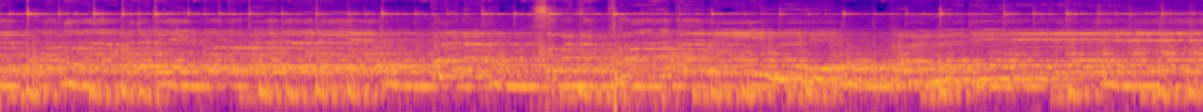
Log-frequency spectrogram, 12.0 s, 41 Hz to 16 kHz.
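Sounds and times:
hand cymbals ringing: 0.0s - 12.0s
man singing held melodic line: 0.0s - 12.0s.

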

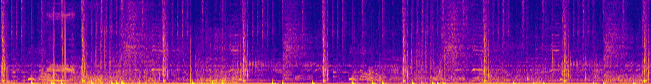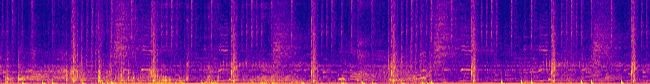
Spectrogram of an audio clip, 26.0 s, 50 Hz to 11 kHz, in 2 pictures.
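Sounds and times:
skateboard wheels rolling on concrete: 0.0s - 5.8s, 8.1s - 21.8s
music with heavy bass: 0.0s - 26.0s.

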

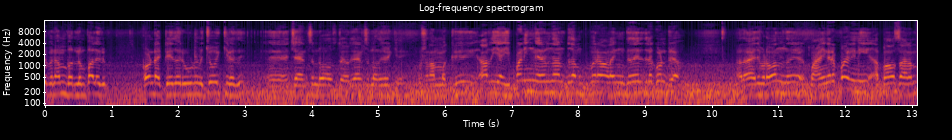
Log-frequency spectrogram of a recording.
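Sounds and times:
man speaking: 0.0s - 9.6s, 10.4s - 13.0s
car engine and road noise: 0.0s - 13.0s.

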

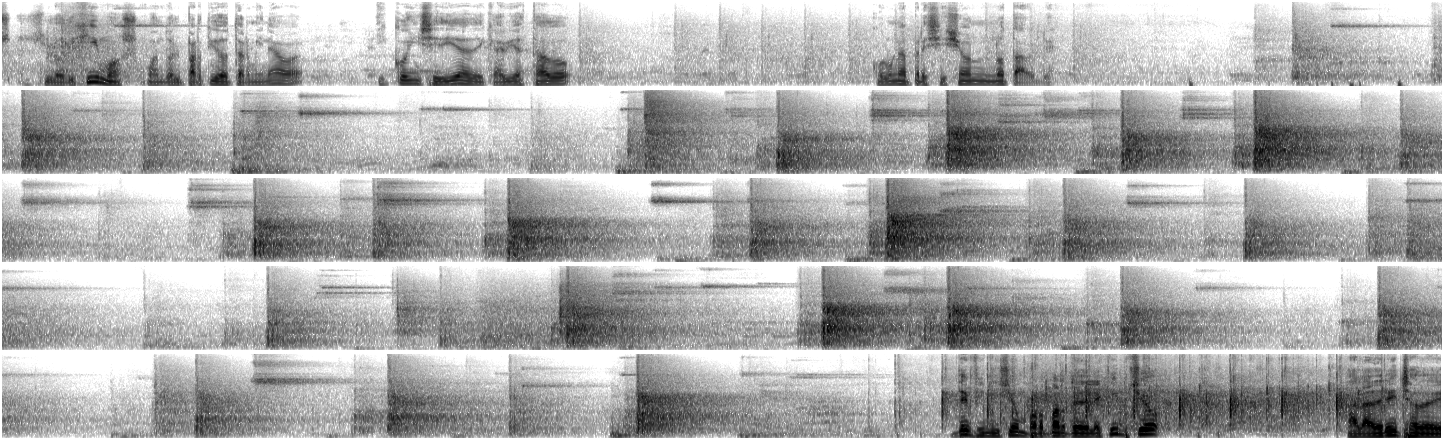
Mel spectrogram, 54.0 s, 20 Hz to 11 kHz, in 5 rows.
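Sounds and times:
shoes squeaking on wooden floor: 9.7s - 22.4s, 23.0s - 25.2s, 26.4s - 27.3s, 27.9s - 30.6s, 32.0s - 32.8s, 34.4s - 51.9s
squash ball hit by rackets: 15.5s - 17.1s, 17.7s - 21.6s, 23.4s - 24.6s, 25.2s - 26.0s, 27.1s - 30.0s, 30.9s - 32.3s, 35.4s - 37.0s, 38.4s - 41.3s, 42.6s - 43.2s, 44.4s - 45.1s, 45.8s - 47.2s, 47.8s - 48.7s.

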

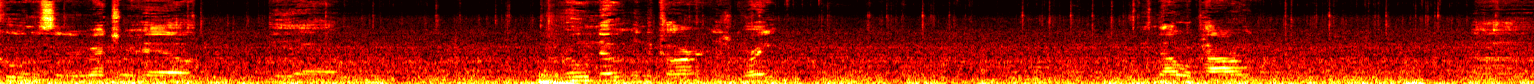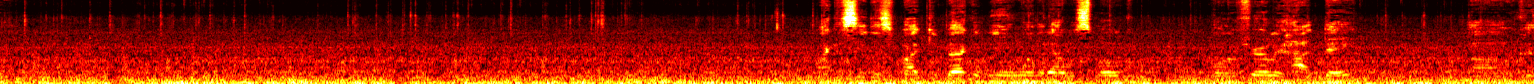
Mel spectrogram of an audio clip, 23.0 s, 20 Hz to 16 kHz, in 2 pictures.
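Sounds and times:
car cabin road and engine rumble: 0.0s - 23.0s.

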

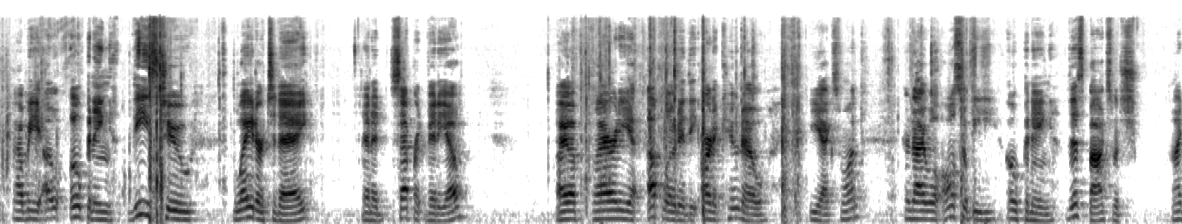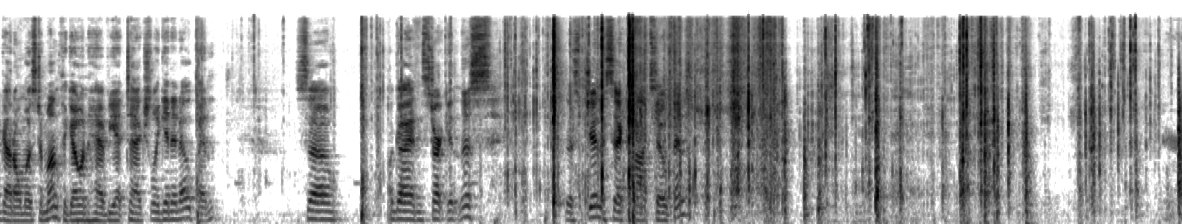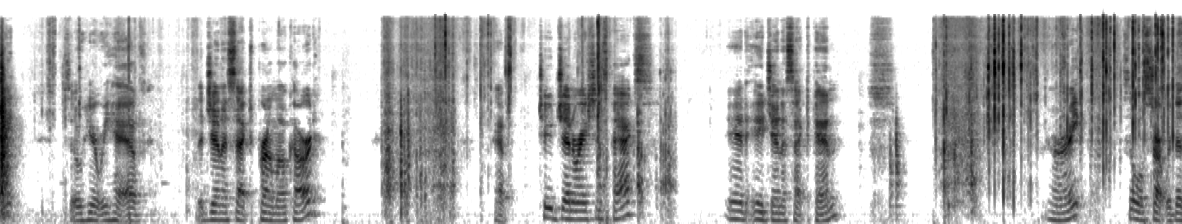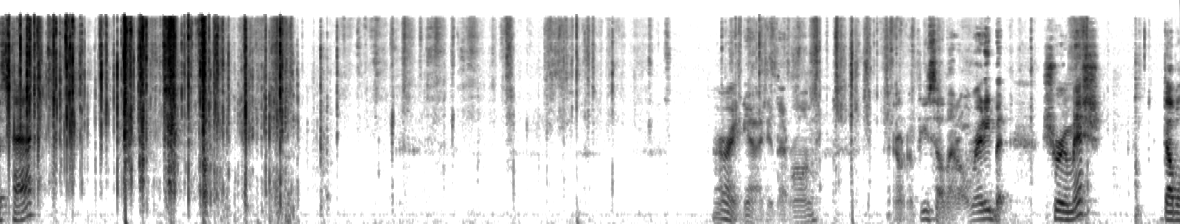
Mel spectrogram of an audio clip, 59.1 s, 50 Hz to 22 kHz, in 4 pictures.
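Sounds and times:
cardboard and plastic crinkling: 19.3s - 30.5s, 34.3s - 36.0s, 41.2s - 52.1s.

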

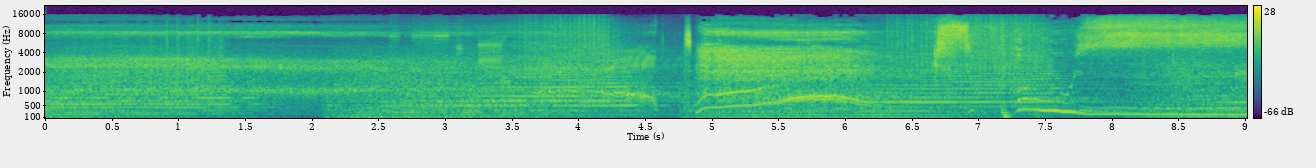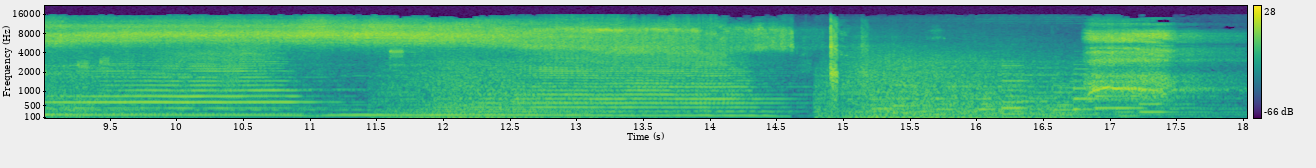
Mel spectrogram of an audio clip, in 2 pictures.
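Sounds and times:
sliding vocal sound: 0.0s - 14.7s
low sustained tone: 0.0s - 18.0s
woman singing long notes: 4.8s - 14.6s.

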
